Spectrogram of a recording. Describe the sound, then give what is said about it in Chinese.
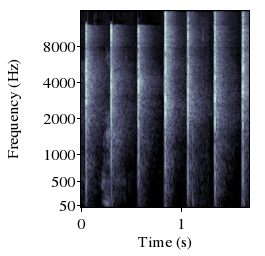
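Seven crisp hand claps in a steady, fairly quick rhythm, each a sharp bright smack that fades fast. No voices, just the clapping on its own. “本周六是中华民国自从有了公民投票法之后的第三次全国性公投，掌声鼓励。”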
